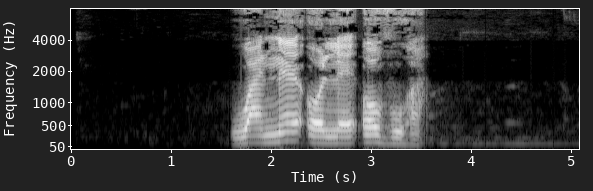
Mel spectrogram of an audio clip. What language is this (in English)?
Bakoko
